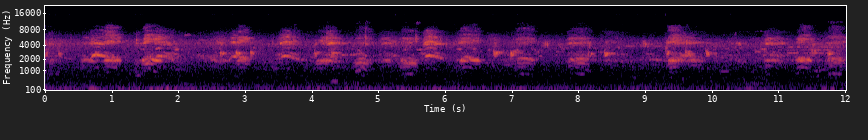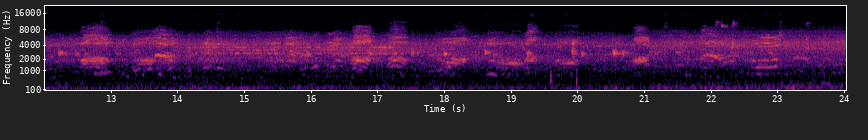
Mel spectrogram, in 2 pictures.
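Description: Many small birds chirping, short high calls in quick succession over a faint low hum.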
